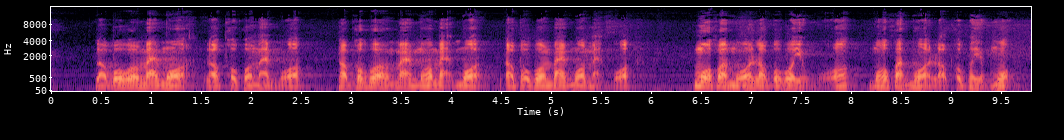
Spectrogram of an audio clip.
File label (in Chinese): 顺口溜; 墨与馍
